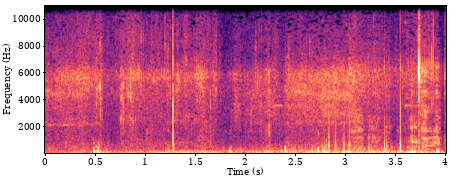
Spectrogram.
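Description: A few faint, irregular soft thumps of footsteps on grass, over a quiet outdoor background.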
